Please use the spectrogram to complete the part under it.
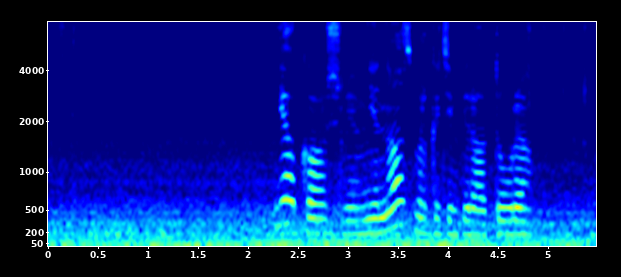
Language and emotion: Russian, sad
